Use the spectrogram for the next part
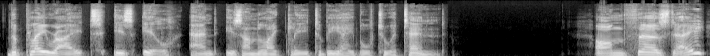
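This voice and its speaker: An organised tour leader, courteous and measured, with a fairly high, lively voice. He explains arrangements politely in a scripted briefing, recorded close and dry. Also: no echo. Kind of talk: scripted informational monologue for an English listening test.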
